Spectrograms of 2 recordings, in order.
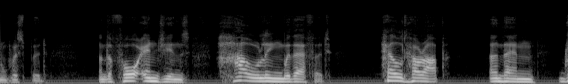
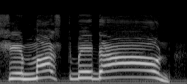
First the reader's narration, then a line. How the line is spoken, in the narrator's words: Job called back, both of them screaming at each other with terror and triumph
